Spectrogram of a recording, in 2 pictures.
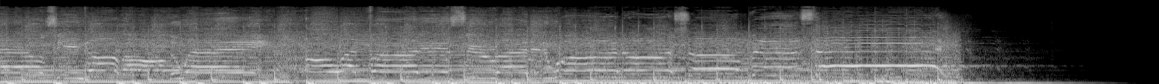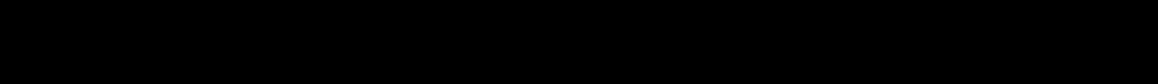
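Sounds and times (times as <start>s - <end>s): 
rock version of a Christmas song: 0.0s - 10.4s.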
